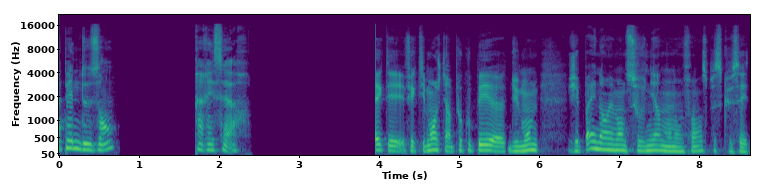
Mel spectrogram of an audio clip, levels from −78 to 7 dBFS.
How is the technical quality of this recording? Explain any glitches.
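Twice, the audio resumes after a pause with its opening missing, a clipped start after a pause. At 1.06 s, after "peine deux ans" and a 0.38 s gap, about 0.64 s is swallowed before "et sœurs". At 3.30 s, following a 0.97 s gap, another 0.65 s vanishes before "et effectivement j'étais un". The output device drops into a low-power state during silence and needs time to wake and relock, so speech begins abruptly, without its first sounds.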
